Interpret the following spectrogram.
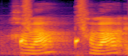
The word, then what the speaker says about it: Challah: Challah is how I say it. I don't know how to say it with an English accent.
